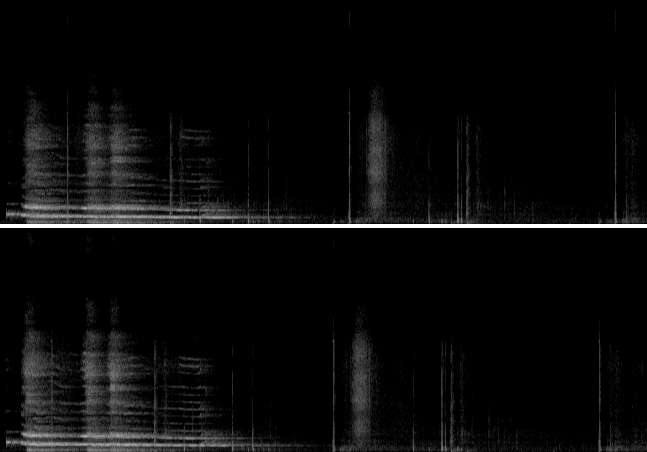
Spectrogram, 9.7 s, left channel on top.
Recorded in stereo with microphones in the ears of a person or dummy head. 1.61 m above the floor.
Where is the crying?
65° right (ahead or behind), 1.7 m.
